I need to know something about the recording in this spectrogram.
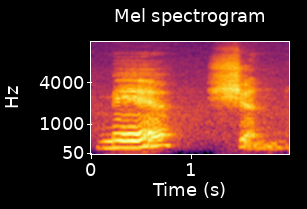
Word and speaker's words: Märchen: female horse a mare you use that mir and then add on a very soft sounding shen and that's the word mer shin and the emphasis is on the first syllable so if we pull it all together it's mation okay now the sleeve here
